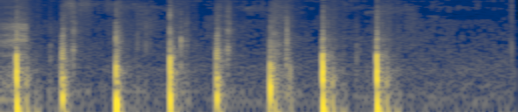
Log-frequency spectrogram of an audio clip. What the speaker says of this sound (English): I heard footsteps.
